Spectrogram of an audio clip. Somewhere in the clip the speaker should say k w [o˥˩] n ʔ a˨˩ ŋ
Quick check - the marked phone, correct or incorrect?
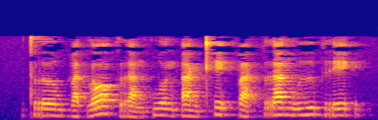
incorrect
